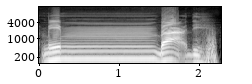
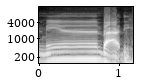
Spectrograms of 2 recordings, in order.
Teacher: cara baca yang pertama dengan idbaq yang kedua dengan furujah tapi kita mengambil yang idbaak yaitu menempelkan bibir itu secara rapat maka mim ba'dih bukan Min ba'di tapi dia m Ya ditahan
